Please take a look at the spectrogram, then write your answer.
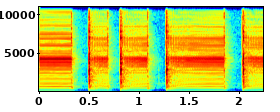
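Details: Harbor Freight paint gun (Wagner-type power sprayer) freshly cleaned, reassembled and loaded with paint: a steady high buzzy drone in short trigger bursts with clean starts and stops; normal spray operation.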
